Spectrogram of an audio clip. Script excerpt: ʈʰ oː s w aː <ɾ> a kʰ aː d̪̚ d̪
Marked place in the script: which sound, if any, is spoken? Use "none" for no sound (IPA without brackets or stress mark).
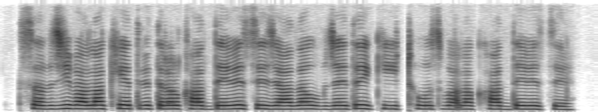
l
